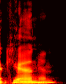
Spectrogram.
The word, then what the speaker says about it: Furkan: Wait, how do you pronounce his first name again? it. What did I say? Furkan? Furkans? Okay. Furkan.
